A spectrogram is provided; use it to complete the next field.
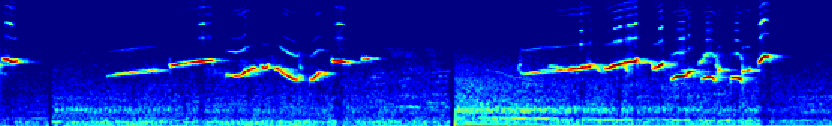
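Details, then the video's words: Female white-rumped shama calling to a male: two lively phrases of rapid rising and dipping whistles, each several seconds long, separated by a brief gap. Low background hum throughout. "SUARA MURAI BATU BETINA MEMANGGIL JANTAN"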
